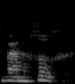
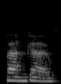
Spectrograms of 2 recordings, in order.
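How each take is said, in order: First: The name ends in a throaty, rasping 'ugh' sound. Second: The name ends in a plain English 'go' sound. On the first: "I believe it's pronounced Van Rug or something close to it" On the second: "This is why English say Van Gogh"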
